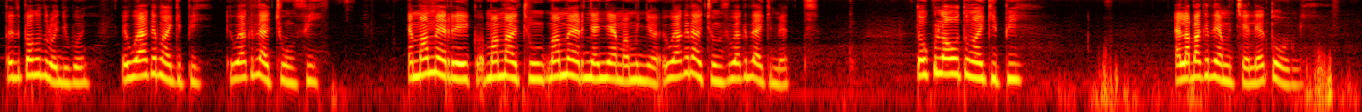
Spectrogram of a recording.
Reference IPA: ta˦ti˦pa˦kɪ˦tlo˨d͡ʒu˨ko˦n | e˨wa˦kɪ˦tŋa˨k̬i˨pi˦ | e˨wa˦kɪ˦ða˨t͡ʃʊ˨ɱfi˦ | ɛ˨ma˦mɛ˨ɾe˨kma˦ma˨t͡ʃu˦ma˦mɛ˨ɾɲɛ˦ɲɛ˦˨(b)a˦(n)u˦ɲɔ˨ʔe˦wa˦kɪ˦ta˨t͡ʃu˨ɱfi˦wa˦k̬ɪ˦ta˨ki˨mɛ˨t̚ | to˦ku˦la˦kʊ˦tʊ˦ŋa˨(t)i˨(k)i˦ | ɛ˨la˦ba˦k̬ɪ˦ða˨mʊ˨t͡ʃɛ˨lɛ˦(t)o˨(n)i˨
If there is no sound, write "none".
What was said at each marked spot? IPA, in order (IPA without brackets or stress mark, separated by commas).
m, m, k, p, t, m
